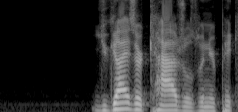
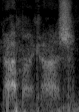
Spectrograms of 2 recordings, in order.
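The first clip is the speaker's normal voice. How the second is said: whisper; 13 dB quieter than usual. Real, not acted. Tired streamer whispering.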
